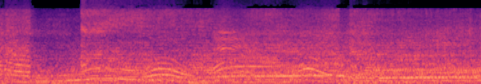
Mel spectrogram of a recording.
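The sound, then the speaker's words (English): A Corvette race car's engine roars loudly while winning a race, revving continuously with the pitch swooping up and down through repeated accelerations. “Stephen Camp in the Corvette winning the race. Man. Loud. Very loud.”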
